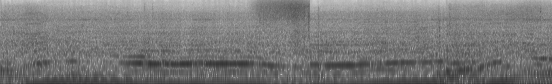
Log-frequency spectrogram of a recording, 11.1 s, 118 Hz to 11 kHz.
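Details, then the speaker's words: Case 430 skid steer with replacement rebuilt 4.5 FPT diesel: deep, even drone that dips in pitch as load comes on and recovers cleanly, no stumble or miss, no black smoke under load; engine healthy. "it sounds good no smoke whatsoever like not even when you're loading it down it's not puffing black"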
